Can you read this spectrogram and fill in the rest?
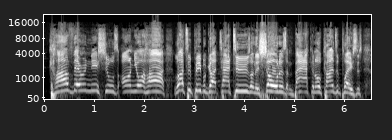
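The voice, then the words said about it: Speaks with a noticeable accent. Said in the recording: “Don't make fun of my accent.”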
